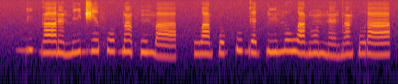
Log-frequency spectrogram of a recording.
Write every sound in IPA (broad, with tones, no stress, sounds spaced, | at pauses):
ɡ͡b i˦ ɡ a˧ ɾ ɛ̃˨ n i˨˦ d͡ʒ e˦ f o˦ ɡ͡b ã˦˨ f ũ˧ m a˨ | w a˨ k͡p o˨˦ k͡p u˦ ɡ ɛ˧ k͡p ĩ˧ n o˦ w a˧ ɡ ɔ̃˧ n ɛ̃˨ d ã˧ k͡p u˧ ɾ a˧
